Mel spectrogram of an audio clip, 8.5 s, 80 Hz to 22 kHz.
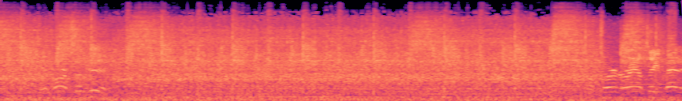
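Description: A 1957 Chevy cruises down the road at about 55 mph and 2,500 RPM, a steady loud engine and road rumble heard from inside with someone talking over it.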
